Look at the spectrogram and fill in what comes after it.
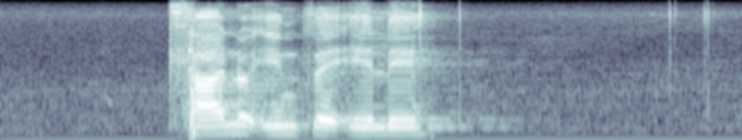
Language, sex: Tswana, male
